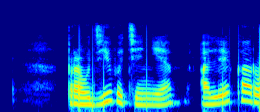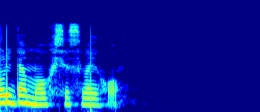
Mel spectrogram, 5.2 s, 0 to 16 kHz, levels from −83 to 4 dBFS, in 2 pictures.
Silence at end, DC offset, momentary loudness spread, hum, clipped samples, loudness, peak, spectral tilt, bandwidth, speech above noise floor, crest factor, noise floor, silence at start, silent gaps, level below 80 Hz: 1.45 s; under 0.1%; 12 LU; none; under 0.1%; -29 LUFS; -10 dBFS; -5.5 dB/octave; 8.2 kHz; 59 dB; 20 dB; -88 dBFS; 0.7 s; none; -64 dBFS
